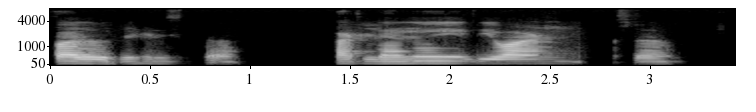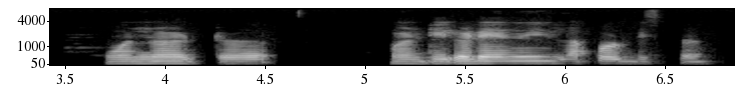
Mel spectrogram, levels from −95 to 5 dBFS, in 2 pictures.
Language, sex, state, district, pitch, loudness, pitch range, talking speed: Konkani, male, Goa, North and South Goa, 110 Hz, -25 LUFS, 105-110 Hz, 115 wpm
